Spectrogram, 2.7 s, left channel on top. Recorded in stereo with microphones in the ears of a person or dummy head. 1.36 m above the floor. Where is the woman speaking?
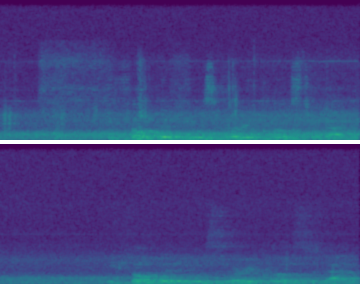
85° left, 5 m.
